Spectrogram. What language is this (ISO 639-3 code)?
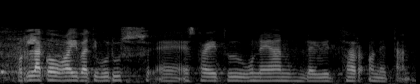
eus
